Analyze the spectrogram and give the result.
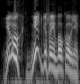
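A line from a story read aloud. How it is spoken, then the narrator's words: Barked very loudly. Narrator (Russian): рявкнул Иван, да так громко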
